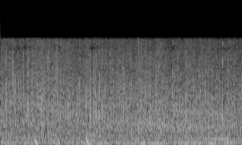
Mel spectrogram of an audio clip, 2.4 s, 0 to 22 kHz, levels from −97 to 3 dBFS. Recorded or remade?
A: recorded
